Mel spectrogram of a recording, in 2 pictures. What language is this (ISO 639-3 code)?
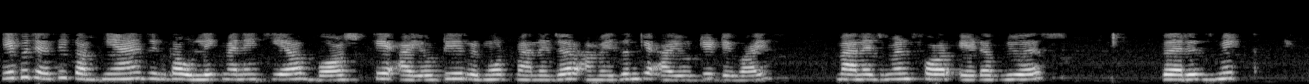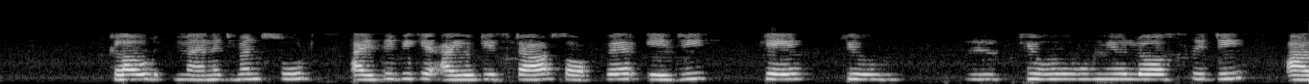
hin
